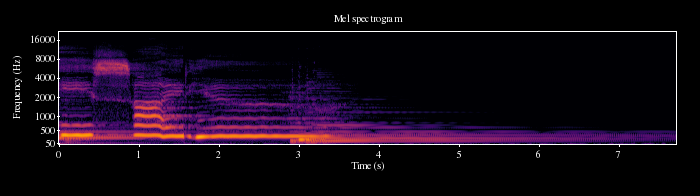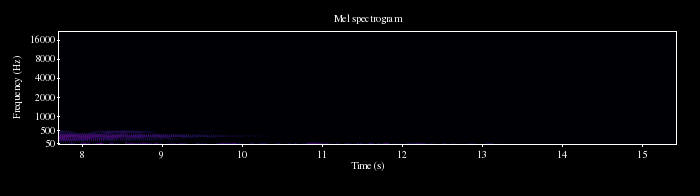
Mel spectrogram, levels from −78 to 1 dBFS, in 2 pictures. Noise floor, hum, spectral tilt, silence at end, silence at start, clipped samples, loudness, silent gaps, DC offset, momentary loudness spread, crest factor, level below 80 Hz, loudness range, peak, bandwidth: -86 dBFS; none; -5 dB/octave; 10.35 s; 0 s; under 0.1%; -23 LUFS; none; under 0.1%; 22 LU; 16 dB; -66 dBFS; 24 LU; -12 dBFS; 12.5 kHz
